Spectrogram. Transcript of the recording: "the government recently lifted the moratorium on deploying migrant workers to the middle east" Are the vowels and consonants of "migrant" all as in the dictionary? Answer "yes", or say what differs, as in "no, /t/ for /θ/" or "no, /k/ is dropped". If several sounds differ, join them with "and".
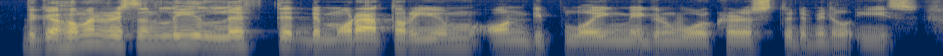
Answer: no, /ɹ/ is dropped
